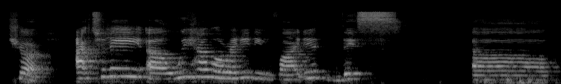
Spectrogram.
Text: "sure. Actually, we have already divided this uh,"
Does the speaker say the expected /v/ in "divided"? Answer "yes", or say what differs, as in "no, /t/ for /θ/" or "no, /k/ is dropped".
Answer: yes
